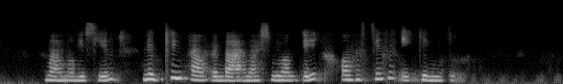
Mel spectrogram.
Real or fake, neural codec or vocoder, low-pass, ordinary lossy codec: fake; codec, 16 kHz, 0.5 kbps, FreqCodec, smaller model; 7.2 kHz; MP3, 96 kbps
